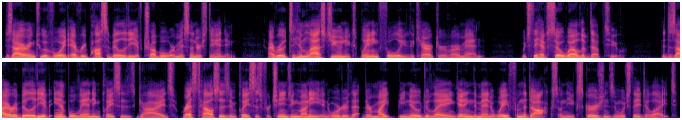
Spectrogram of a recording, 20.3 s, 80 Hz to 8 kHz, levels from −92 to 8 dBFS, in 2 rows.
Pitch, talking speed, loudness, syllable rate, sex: 130 Hz, 200 wpm, -20 LUFS, 5.9 syllables/s, male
